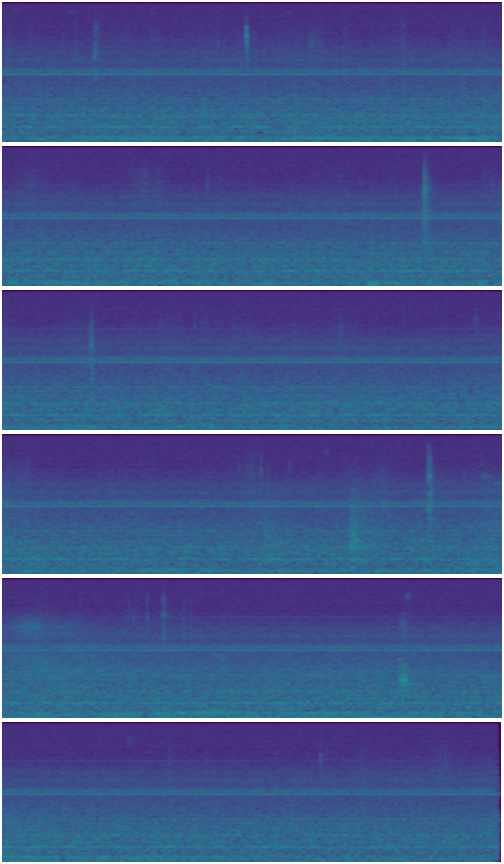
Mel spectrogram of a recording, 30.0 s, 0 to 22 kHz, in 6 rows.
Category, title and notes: Soundscapes > Urban
250811 05h30 Albi Madeleine Gare - Train (NT5-o)
Subject : Date YMD : 2025 August 11 Early morning : Location : Albi 81000 Tarn Occitanie France. NT5 with a omni capsule (NT5-o). Weather : 24°c ish 60% humidity clear sky, little to no wind (said 10km/h, most locations I was was shielded) Processing : Trimmed and normalised in Audacity.
FR-AV2, NT5o, Occitanie, Tarn, 2025, August, Omni, Tascam, Early-morning, Albi, 81000, France, Mono, Rode, Albi-Madeleine, Single-mic-mono, City, NT5-o, train, Night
